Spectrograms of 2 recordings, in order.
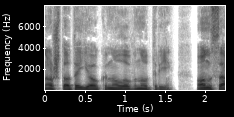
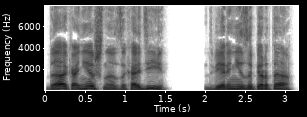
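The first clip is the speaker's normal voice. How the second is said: high call from behind a door; muffled barbarian voice; 7 semitones higher than usual. A narrator's reading. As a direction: call back to the visitor, pitched up. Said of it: "раздался глухой голос варвара". (отзываясь из-за двери)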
